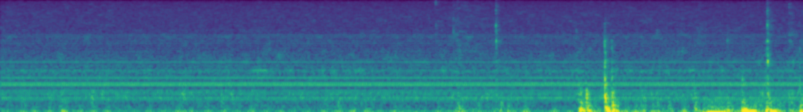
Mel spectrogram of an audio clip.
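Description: Steady electrical hum with a faint fixed whine, the background noise of a home voice recording. In the last two seconds come a few soft low thumps and a couple of clicks.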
